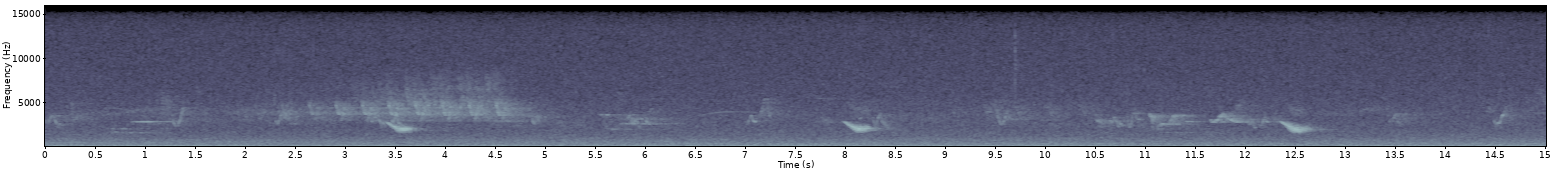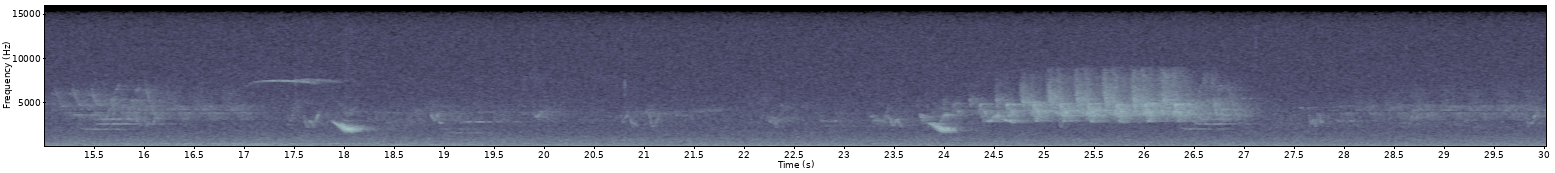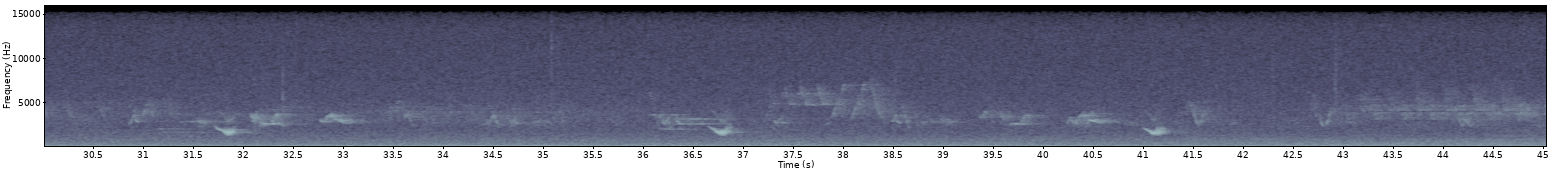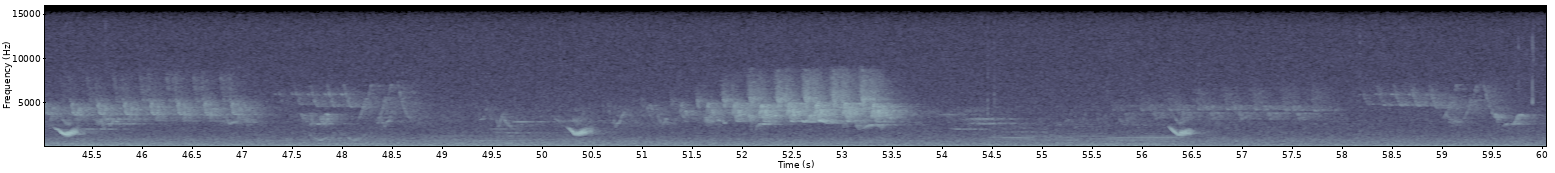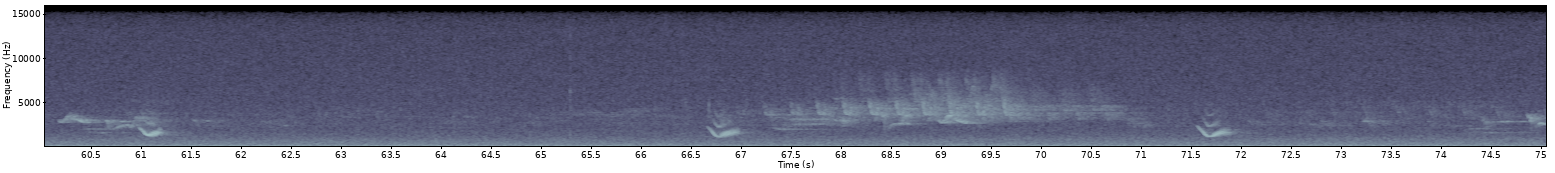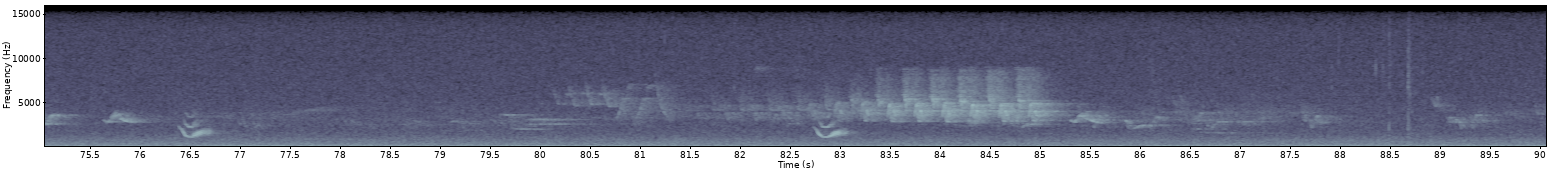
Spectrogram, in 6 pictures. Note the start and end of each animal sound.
[0.04, 28.12] Red-eyed Vireo (Vireo olivaceus)
[0.59, 1.16] Wood Thrush (Hylocichla mustelina)
[2.04, 4.96] Ovenbird (Seiurus aurocapilla)
[3.26, 3.84] Veery (Catharus fuscescens)
[5.48, 6.18] Wood Thrush (Hylocichla mustelina)
[7.80, 8.54] Veery (Catharus fuscescens)
[12.06, 12.80] Veery (Catharus fuscescens)
[14.82, 16.20] Chestnut-sided Warbler (Setophaga pensylvanica)
[15.04, 17.30] Ovenbird (Seiurus aurocapilla)
[15.16, 16.13] Wood Thrush (Hylocichla mustelina)
[16.96, 18.10] Cedar Waxwing (Bombycilla cedrorum)
[17.74, 18.65] Veery (Catharus fuscescens)
[19.03, 19.69] Wood Thrush (Hylocichla mustelina)
[23.73, 24.31] Veery (Catharus fuscescens)
[24.29, 27.15] Ovenbird (Seiurus aurocapilla)
[26.23, 27.09] Wood Thrush (Hylocichla mustelina)
[27.86, 30.13] Ovenbird (Seiurus aurocapilla)
[30.30, 35.13] Red-eyed Vireo (Vireo olivaceus)
[31.26, 33.29] Scarlet Tanager (Piranga olivacea)
[31.49, 32.16] Veery (Catharus fuscescens)
[36.08, 36.71] Wood Thrush (Hylocichla mustelina)
[36.47, 37.02] Veery (Catharus fuscescens)
[37.14, 38.50] Chestnut-sided Warbler (Setophaga pensylvanica)
[38.31, 40.78] Scarlet Tanager (Piranga olivacea)
[40.84, 41.25] Veery (Catharus fuscescens)
[42.70, 47.40] Ovenbird (Seiurus aurocapilla)
[44.85, 45.48] Veery (Catharus fuscescens)
[47.38, 48.75] Chestnut-sided Warbler (Setophaga pensylvanica)
[49.32, 50.07] Wood Thrush (Hylocichla mustelina)
[50.09, 50.70] Veery (Catharus fuscescens)
[50.72, 53.75] Ovenbird (Seiurus aurocapilla)
[51.61, 53.66] Scarlet Tanager (Piranga olivacea)
[54.20, 55.02] Wood Thrush (Hylocichla mustelina)
[55.62, 58.03] Ovenbird (Seiurus aurocapilla)
[56.05, 56.67] Veery (Catharus fuscescens)
[58.16, 59.80] Chestnut-sided Warbler (Setophaga pensylvanica)
[59.51, 61.19] Red-eyed Vireo (Vireo olivaceus)
[60.88, 61.39] Veery (Catharus fuscescens)
[66.56, 67.12] Veery (Catharus fuscescens)
[67.20, 70.95] Ovenbird (Seiurus aurocapilla)
[67.25, 67.99] Wood Thrush (Hylocichla mustelina)
[68.06, 69.69] Scarlet Tanager (Piranga olivacea)
[71.42, 71.99] Veery (Catharus fuscescens)
[72.86, 74.91] Ovenbird (Seiurus aurocapilla)
[74.37, 76.13] Scarlet Tanager (Piranga olivacea)
[76.28, 76.89] Veery (Catharus fuscescens)
[79.59, 80.35] Wood Thrush (Hylocichla mustelina)
[80.01, 81.40] Chestnut-sided Warbler (Setophaga pensylvanica)
[81.58, 85.38] Ovenbird (Seiurus aurocapilla)
[84.25, 86.42] Scarlet Tanager (Piranga olivacea)
[85.25, 90.07] Red-eyed Vireo (Vireo olivaceus)
[86.40, 87.22] Wood Thrush (Hylocichla mustelina)

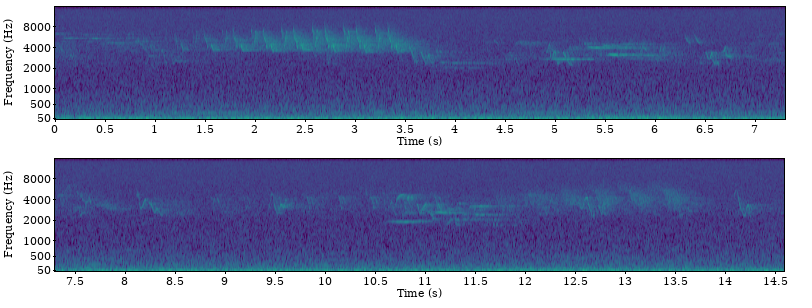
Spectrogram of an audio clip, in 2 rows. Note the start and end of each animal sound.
[0.00, 0.61] Hermit Thrush (Catharus guttatus)
[0.00, 9.78] Red-eyed Vireo (Vireo olivaceus)
[1.09, 3.58] Ovenbird (Seiurus aurocapilla)
[3.42, 6.17] Hermit Thrush (Catharus guttatus)
[6.79, 7.74] Chestnut-sided Warbler (Setophaga pensylvanica)
[9.88, 11.32] Ovenbird (Seiurus aurocapilla)
[10.58, 14.59] Red-eyed Vireo (Vireo olivaceus)
[10.83, 11.98] Hermit Thrush (Catharus guttatus)
[11.74, 13.74] Ovenbird (Seiurus aurocapilla)

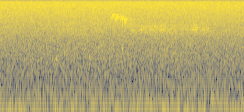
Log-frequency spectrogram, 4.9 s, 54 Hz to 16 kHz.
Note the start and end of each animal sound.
[2.12, 4.36] Black-capped Chickadee (Poecile atricapillus)

